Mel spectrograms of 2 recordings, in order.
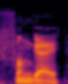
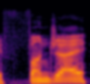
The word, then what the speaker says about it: fungi: Okay, so first off, there's multiple pronunciations, just so you guys know. I use them kind of interchangeably now that I'm a little more self-conscious about how I say it. I realize I say fungi, fungi, and some people say fungi or fungi as well. Those are all acceptable pronunciations as far as I can tell from Wikipedia.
